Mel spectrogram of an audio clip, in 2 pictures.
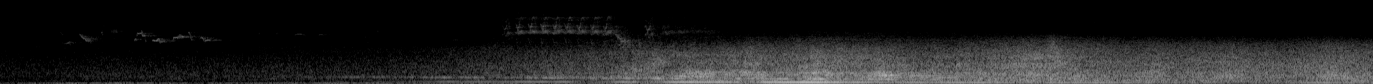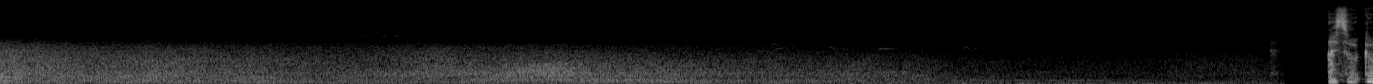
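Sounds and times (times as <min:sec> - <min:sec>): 
low-flying military plane roaring overhead: 0:02.4 - 0:26.5
wood warbler trilling in woodland: 0:05.0 - 0:07.2
speech: 0:27.1 - 0:27.4.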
